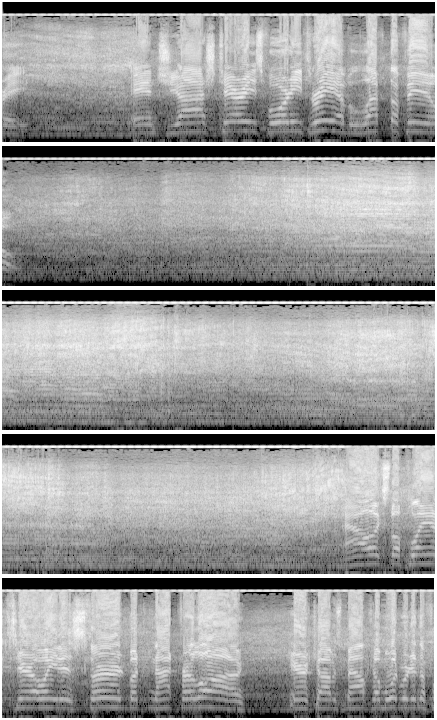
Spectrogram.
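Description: Race car engines roar and rev loudly.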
